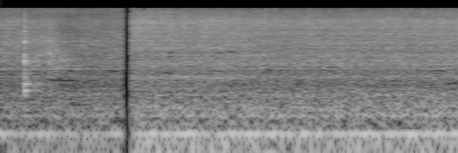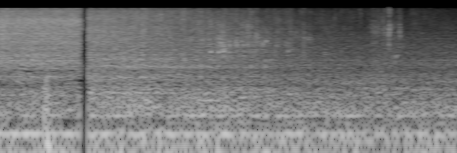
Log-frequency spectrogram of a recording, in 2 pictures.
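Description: Water pours into a hot pan with a loud hiss.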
